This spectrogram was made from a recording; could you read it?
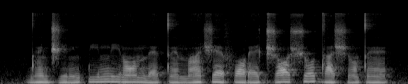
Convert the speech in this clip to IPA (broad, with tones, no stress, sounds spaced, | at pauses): d ɛ̃˧ d͡ʒ i˨ ɾ ĩ˨˦ k͡p i˦ n i˦˨ ɾ ɔ̃˧ n ɛ˨ t ɛ̃˨ m ã˨˦ ʃ ɛ˦˨ f ɔ˧ ɾ ɛ˨ d͡ʒ ɔ˨˦ ʃ o˦ d a˦˨ ʃ ɔ̃˨˦ t ɛ̃˦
